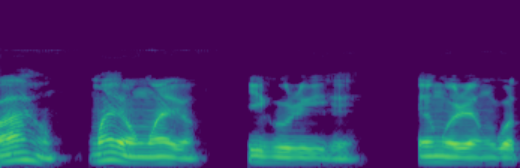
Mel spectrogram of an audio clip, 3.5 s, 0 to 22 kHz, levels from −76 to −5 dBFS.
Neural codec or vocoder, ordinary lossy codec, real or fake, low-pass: none; none; real; none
